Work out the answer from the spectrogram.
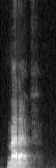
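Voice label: "marbh", Scottish Gaelic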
